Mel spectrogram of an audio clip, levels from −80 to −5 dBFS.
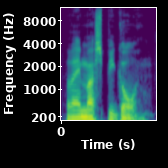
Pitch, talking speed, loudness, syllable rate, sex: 85 Hz, 315 wpm, -16 LUFS, 5.9 syllables/s, male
